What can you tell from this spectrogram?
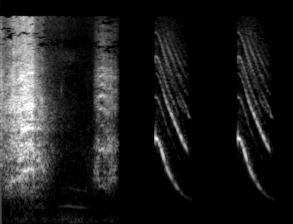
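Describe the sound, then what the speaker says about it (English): A parrot calls after a brief noisy burst: two short, squawky descending cries, separated and clear against silence. "Parrot."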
